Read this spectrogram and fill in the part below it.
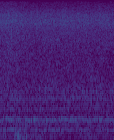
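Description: Faint, steady hum of a swarm of honeybees gathered in a cardboard box, a soft continuous buzzing drone without any voices.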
